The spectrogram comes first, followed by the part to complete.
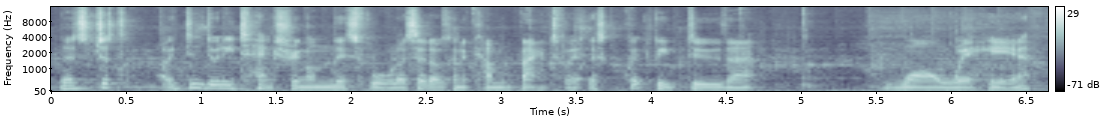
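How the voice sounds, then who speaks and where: This is live-stream gameplay commentary from a man in Britain, quietly narrating each step of a building game and making self-deprecating remarks. He speaks at a fairly low pitch and fairly quickly, with his own music playing underneath.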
